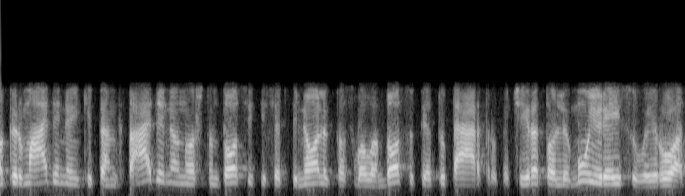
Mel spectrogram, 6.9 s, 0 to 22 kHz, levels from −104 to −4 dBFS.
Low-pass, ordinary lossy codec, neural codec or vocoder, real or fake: 3.6 kHz; Opus, 16 kbps; none; real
